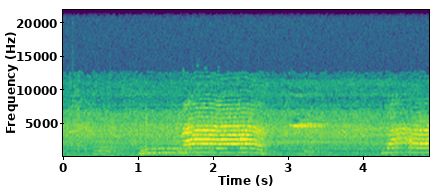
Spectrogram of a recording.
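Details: Domestic cats fighting: drawn-out, wavering yowls with rich harmonics, one long cry over a second and a half and a shorter one rising at the end, over a steady low background hum.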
